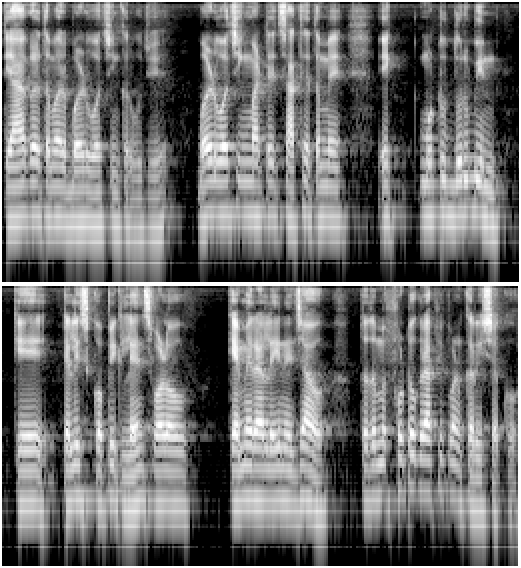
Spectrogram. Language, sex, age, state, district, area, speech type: Gujarati, male, 45-60, Gujarat, Anand, urban, spontaneous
